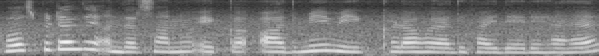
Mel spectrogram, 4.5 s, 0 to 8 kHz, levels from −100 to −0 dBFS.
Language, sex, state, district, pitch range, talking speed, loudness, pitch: Punjabi, female, Punjab, Kapurthala, 235-280 Hz, 175 wpm, -18 LUFS, 245 Hz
